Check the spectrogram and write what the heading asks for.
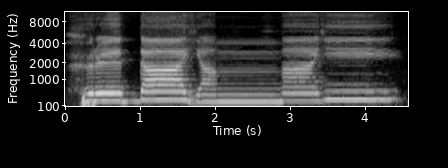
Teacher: So middle, high, low, middle, high.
